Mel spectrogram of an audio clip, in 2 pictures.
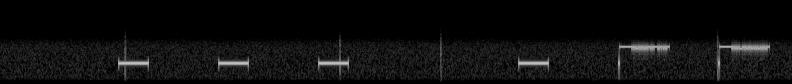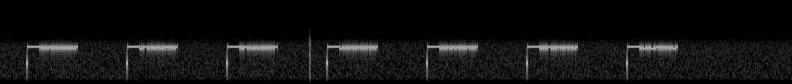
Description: Radio time signal (CHU, Canada), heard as beeps and data bursts, one a second, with static crashes.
